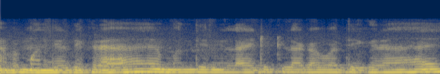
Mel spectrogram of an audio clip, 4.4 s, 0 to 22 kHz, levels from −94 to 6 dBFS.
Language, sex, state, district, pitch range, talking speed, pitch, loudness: Hindi, male, Odisha, Sambalpur, 120-125 Hz, 165 wpm, 125 Hz, -15 LUFS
